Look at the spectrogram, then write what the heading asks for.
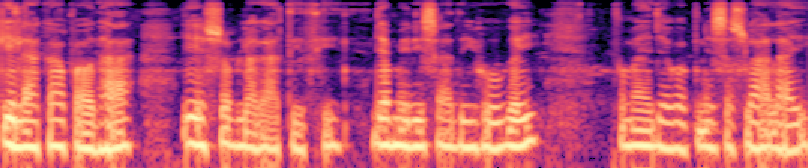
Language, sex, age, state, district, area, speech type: Hindi, female, 60+, Uttar Pradesh, Ghazipur, urban, spontaneous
